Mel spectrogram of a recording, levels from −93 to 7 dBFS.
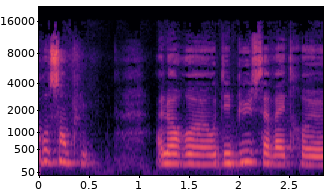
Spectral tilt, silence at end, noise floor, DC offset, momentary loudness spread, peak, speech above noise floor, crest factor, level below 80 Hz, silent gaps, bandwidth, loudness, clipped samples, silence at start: -2.5 dB/octave; 0 s; -55 dBFS; under 0.1%; 20 LU; -8 dBFS; 26 dB; 22 dB; -76 dBFS; none; 16.5 kHz; -29 LUFS; under 0.1%; 0 s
